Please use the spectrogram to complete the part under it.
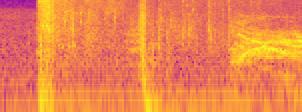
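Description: An arrow strikes its target with a sharp thud.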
